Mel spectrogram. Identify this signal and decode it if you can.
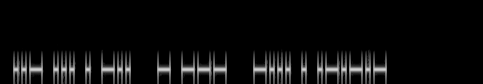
Morse code, heard as a keyed tone, about 30 wpm, 700 Hz. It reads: USED TO BE.
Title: Sentences from Top 1100 Words 30wpm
